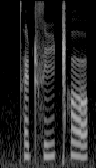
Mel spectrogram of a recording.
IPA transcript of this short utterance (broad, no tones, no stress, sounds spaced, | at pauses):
t̪ʰ ɛ ʈ s i ǁʰ ʌ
